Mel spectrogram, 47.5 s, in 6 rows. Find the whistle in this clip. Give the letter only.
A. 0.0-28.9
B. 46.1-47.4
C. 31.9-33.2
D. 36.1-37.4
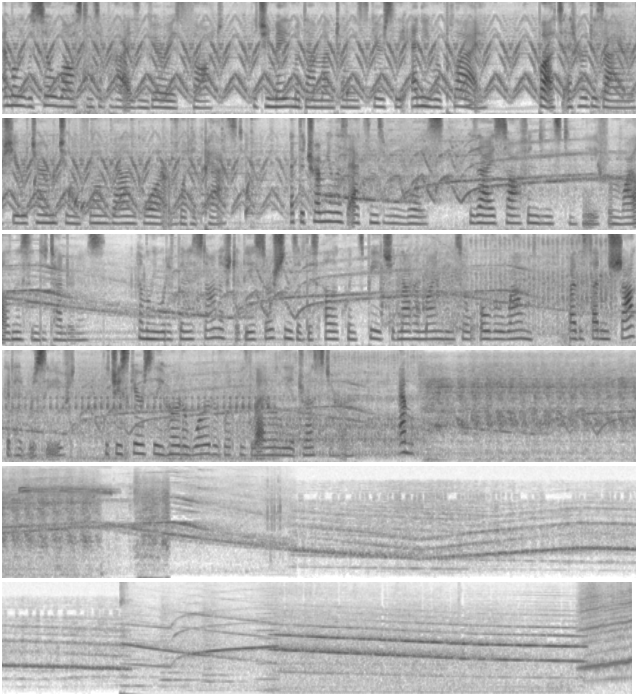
C.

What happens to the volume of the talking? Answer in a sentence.
The volume of the talking stays about the same.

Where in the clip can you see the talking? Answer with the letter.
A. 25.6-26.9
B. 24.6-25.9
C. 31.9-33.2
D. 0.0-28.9
D.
